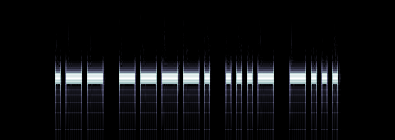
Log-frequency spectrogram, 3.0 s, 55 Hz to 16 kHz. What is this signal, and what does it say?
Morse code, heard as a keyed tone, about 30 wpm, 700 Hz. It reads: W9VB
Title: USA Call Signs - 4x Character Spacing - 30wpm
